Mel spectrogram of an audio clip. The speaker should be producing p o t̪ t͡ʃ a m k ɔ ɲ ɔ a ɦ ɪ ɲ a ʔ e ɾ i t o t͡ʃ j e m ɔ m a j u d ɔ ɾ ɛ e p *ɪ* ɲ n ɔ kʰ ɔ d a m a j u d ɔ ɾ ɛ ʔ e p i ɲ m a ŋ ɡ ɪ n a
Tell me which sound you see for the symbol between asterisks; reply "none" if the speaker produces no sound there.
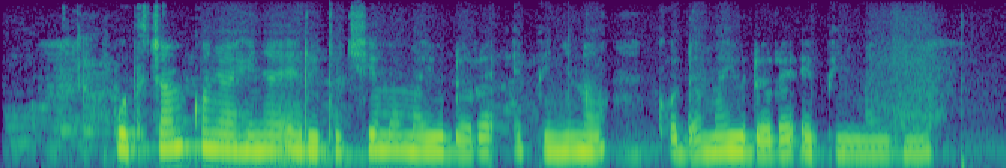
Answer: i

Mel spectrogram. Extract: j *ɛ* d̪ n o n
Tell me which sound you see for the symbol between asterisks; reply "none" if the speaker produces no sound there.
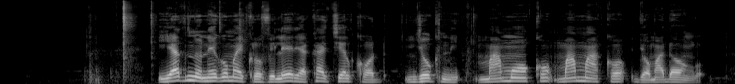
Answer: a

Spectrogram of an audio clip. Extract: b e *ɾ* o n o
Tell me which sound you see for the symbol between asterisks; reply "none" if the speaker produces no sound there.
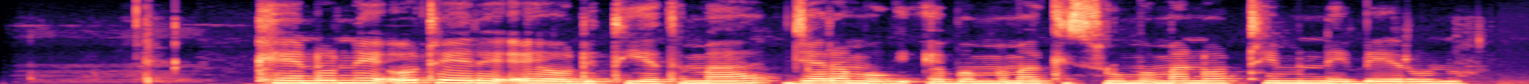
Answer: ɾ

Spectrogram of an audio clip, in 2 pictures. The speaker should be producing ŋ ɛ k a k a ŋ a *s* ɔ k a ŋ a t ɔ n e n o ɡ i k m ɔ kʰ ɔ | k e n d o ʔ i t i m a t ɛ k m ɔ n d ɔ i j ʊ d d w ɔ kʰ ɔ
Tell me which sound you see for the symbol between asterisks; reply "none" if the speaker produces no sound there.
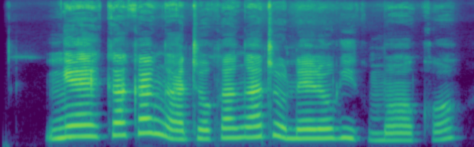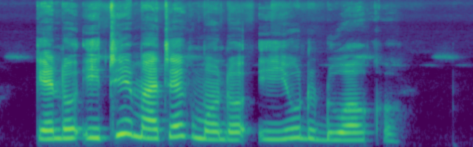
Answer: t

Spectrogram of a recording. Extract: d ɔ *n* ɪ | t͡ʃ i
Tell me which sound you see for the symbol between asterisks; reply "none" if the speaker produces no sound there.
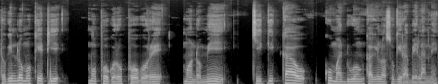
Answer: m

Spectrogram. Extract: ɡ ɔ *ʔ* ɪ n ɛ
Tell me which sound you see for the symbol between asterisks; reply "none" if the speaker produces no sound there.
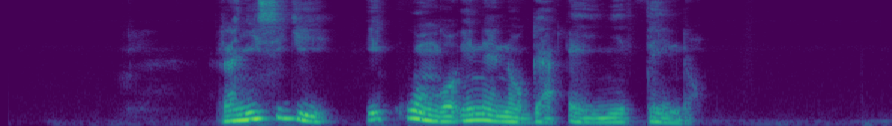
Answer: ʔ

